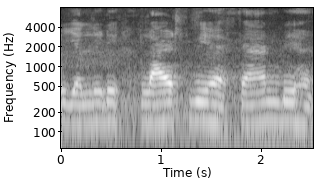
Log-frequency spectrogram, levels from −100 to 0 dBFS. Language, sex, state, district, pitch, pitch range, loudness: Hindi, male, Chandigarh, Chandigarh, 135 Hz, 135-140 Hz, -15 LUFS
